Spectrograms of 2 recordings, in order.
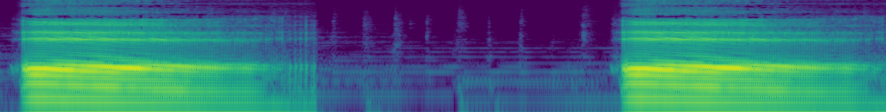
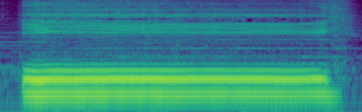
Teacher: So your teeth are close together, the tip of your tongue is down, out of the way, and the back of your tongue is resting between your teeth. If we don't make pressure against your top teeth, we will now get the sound eh. · Shown in: first take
